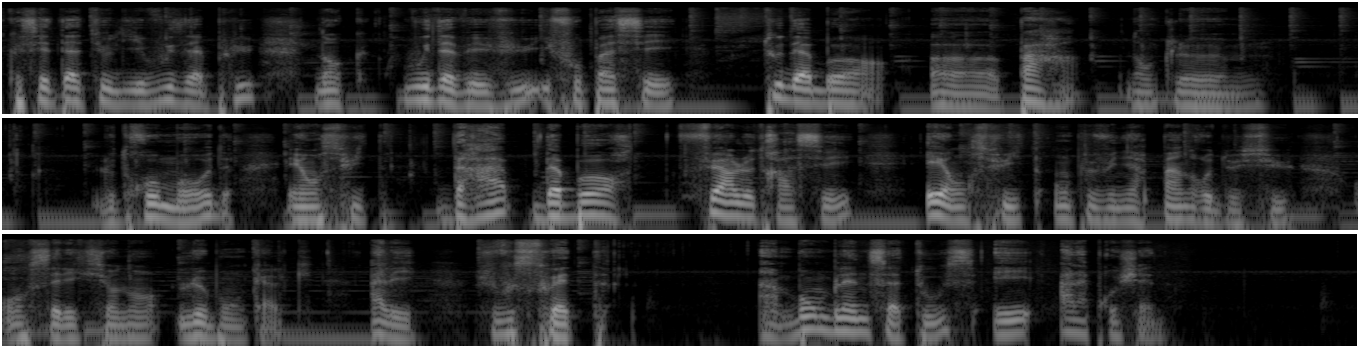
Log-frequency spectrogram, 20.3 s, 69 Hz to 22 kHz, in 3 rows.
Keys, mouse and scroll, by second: 2.5 click, 3.5 click, 3.7 click, 4.1-5.5 drag, 5.9 click, 16.7 5.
